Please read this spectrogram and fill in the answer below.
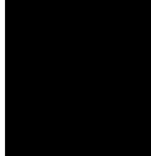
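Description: Digital silence: no sound at all.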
